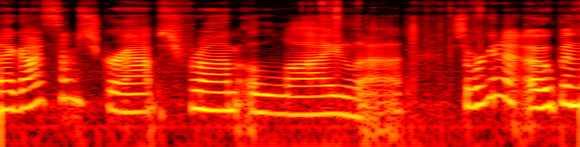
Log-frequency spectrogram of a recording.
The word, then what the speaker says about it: Lila: I always thought, well, maybe it's Lila. But I believe she said I was saying it right, and it's Lila.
